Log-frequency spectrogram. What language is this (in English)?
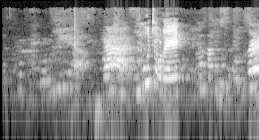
Georgian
